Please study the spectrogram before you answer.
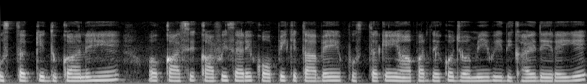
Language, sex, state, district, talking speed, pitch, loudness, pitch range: Hindi, female, Punjab, Pathankot, 205 wpm, 175 Hz, -16 LUFS, 165-180 Hz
